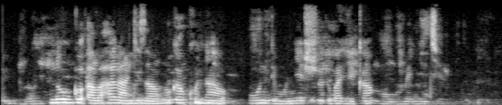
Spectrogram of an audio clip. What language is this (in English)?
Kinyarwanda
